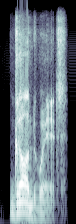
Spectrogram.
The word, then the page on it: godwit: British English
